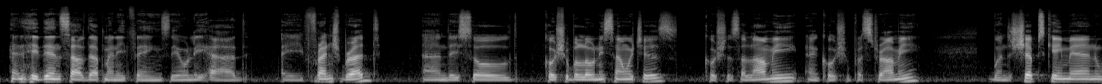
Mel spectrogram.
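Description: Low-voiced man in his sixties, unhurried. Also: a bit bright. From Israel and Curaçao. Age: 60s. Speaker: interview guest. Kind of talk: relaxed personal storytelling.

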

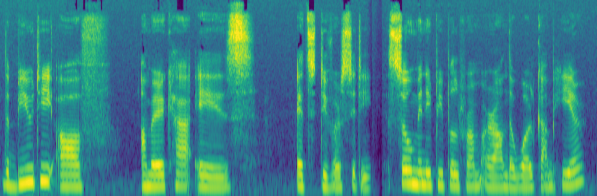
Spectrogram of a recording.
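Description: A woman's voice: on the low side, unhurried, darkish tone, no echo. A middle-aged woman from Bhutan, a native Nepali speaker with a Bhutanese Nepali accent, earnestly recounting her life story in an interview. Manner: reflective, earnest. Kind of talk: personal storytelling.

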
